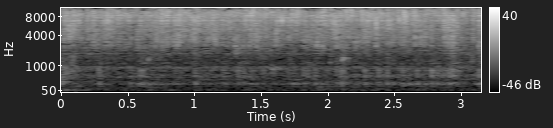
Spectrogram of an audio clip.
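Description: An item rinsed under a running water tap, a steady loud hiss and splash of water in a sink that carries on through the whole stretch, close, with no talking.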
